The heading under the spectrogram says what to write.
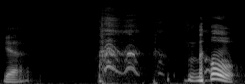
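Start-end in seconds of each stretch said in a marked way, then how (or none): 1.0-1.8 short high-pitched giggle; amused high giggle; high laugh. Real, not acted. Laughing at the concussion joke.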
